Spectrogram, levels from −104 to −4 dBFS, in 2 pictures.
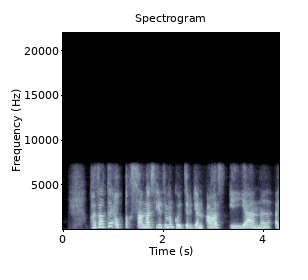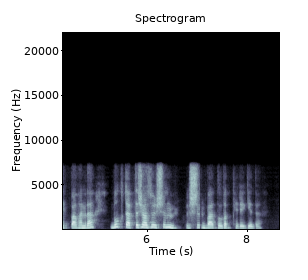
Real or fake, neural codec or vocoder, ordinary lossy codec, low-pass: fake; codec, 16 kHz in and 24 kHz out, 0.8 kbps, FocalCodec, streaming, 65536 codes; none; 7.2 kHz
